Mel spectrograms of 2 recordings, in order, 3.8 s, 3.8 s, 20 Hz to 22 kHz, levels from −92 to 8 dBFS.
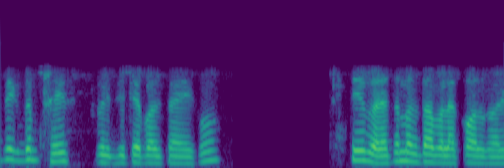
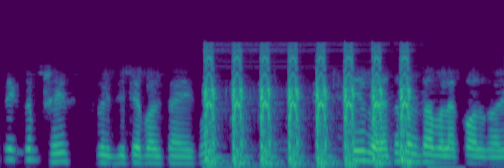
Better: first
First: none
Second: noise reduction (classical method Wiener filter)

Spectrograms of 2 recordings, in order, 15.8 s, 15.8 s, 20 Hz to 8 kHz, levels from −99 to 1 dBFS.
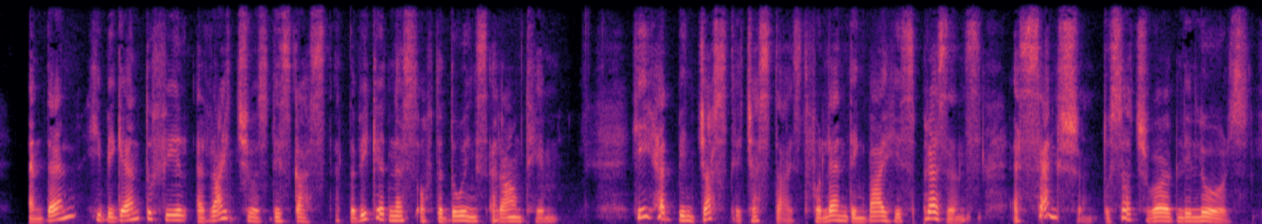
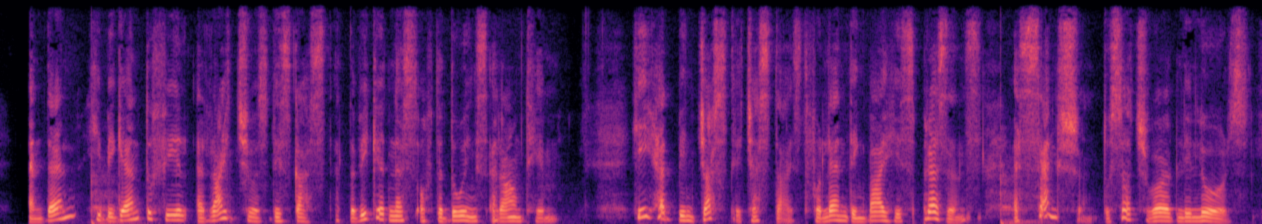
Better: first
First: none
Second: background sound (Thump, thud); 19 dB below the speech

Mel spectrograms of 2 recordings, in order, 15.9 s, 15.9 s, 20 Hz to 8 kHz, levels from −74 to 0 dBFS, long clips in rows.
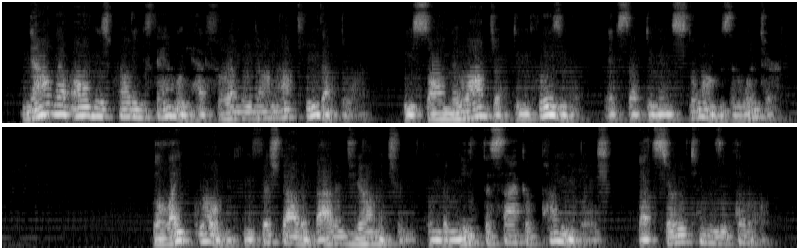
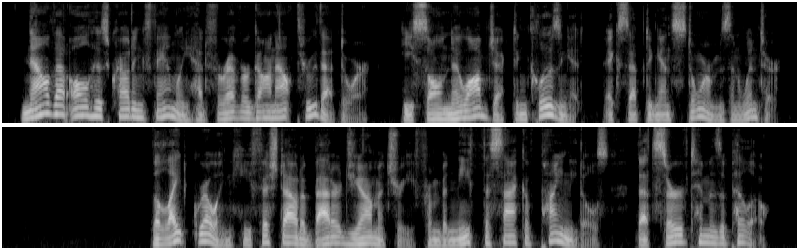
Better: second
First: noise reduction (neural separator model SepFormer DNS4)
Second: none

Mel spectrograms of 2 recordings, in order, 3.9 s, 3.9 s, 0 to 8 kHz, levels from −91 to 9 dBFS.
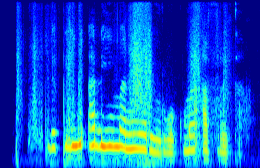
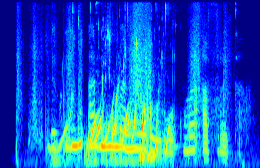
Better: first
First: none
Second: background sound (Liquid); as loud as the speech

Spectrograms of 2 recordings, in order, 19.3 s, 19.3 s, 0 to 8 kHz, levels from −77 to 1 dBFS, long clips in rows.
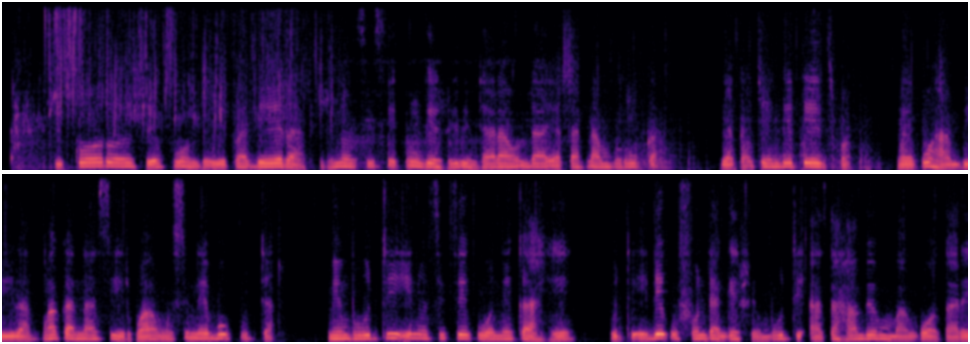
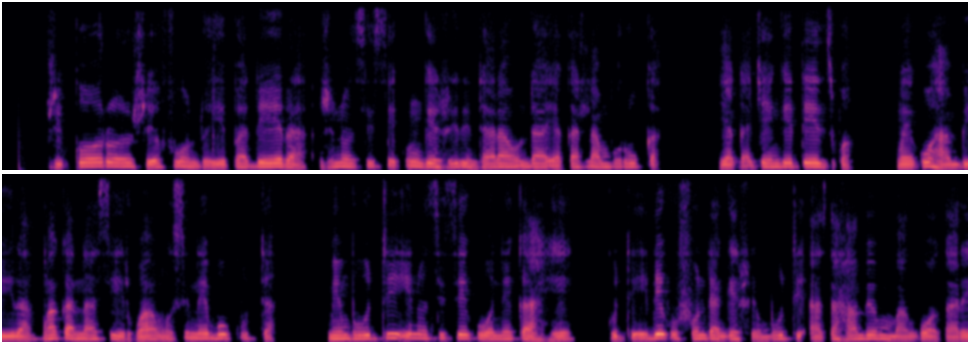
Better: second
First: noise reduction (neural mask model RNNoise)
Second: none

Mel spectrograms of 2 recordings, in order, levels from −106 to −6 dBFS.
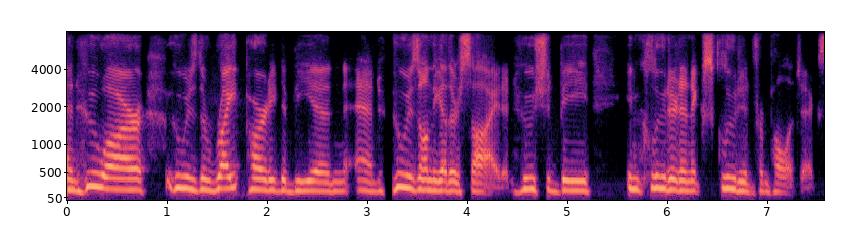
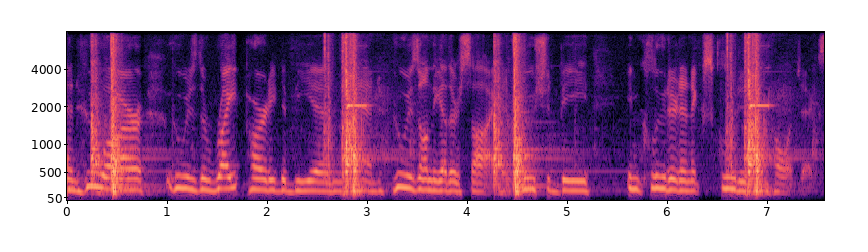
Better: first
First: none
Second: background sound (Microwave oven); 1 dB above the speech

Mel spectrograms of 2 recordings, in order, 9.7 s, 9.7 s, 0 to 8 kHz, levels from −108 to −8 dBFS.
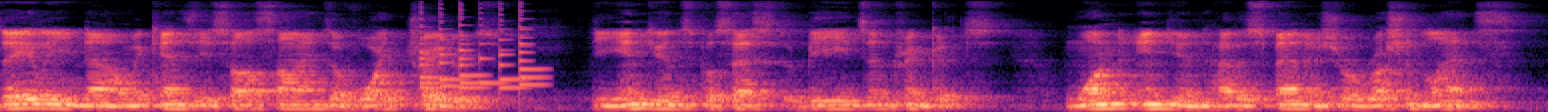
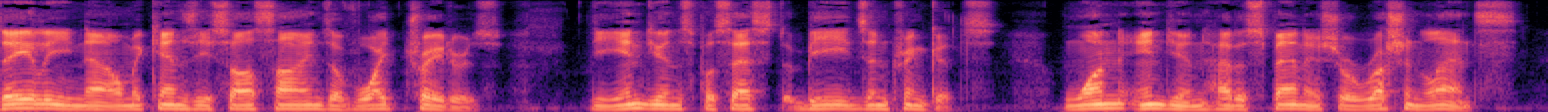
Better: second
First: background sound (Ringtone / Keyboard (musical)); 12 dB below the speech // room echo; dies away in 0.8 s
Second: none

